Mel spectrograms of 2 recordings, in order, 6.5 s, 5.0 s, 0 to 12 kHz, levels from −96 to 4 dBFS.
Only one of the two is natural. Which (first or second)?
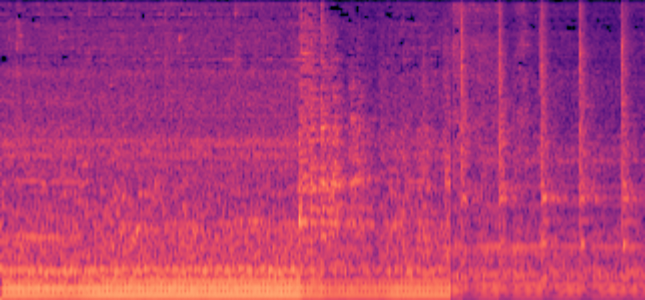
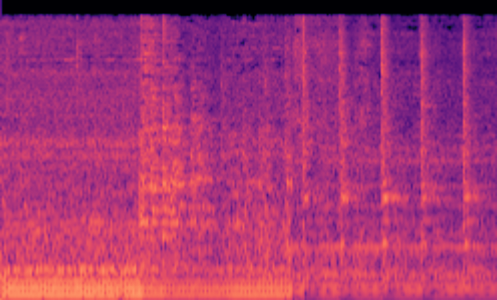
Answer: first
